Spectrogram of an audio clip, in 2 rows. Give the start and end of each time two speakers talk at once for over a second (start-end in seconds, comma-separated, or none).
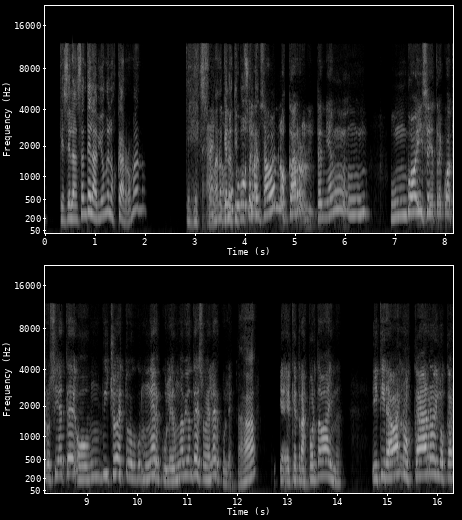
3.0-4.4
